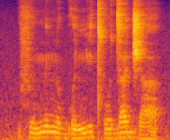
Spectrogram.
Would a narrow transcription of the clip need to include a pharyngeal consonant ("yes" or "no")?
no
